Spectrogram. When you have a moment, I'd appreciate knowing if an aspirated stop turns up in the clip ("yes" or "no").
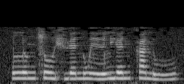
no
